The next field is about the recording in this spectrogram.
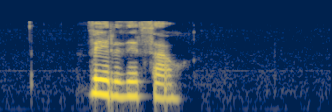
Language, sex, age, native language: Icelandic, female, 30-39, Icelandic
